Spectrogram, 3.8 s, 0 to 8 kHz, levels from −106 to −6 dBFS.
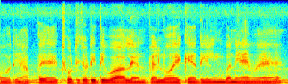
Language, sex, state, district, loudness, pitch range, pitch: Hindi, male, Uttar Pradesh, Lalitpur, -14 LUFS, 120-125 Hz, 125 Hz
